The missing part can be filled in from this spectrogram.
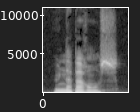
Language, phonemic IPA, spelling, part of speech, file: French, /a.pa.ʁɑ̃s/, apparence, noun, Fr-apparence.ogg
- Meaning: appearance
